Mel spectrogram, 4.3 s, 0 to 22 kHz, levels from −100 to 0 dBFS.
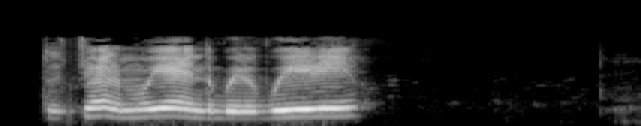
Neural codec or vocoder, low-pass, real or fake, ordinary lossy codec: none; 7.2 kHz; real; MP3, 48 kbps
